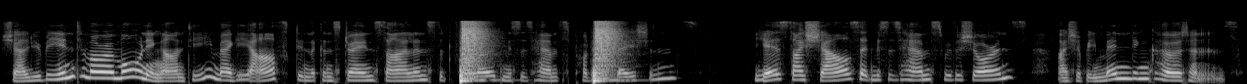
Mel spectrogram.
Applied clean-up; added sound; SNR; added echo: none; Snare drum; -3 dB; none.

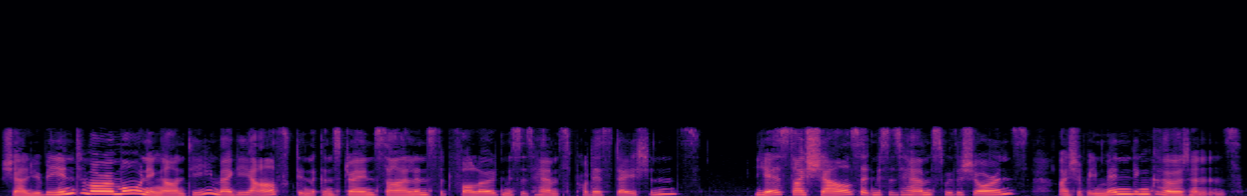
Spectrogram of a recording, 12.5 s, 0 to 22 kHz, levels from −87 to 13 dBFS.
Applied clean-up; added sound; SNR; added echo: none; none; none; none.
